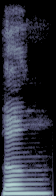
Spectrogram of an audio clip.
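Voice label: "leng", Mandarin Chinese, second tone, pronunciation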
